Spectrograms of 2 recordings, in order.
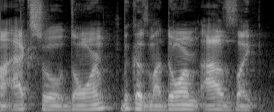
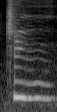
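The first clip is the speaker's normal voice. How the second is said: high-pitched "ching"; 3 dB quieter than usual. Shown as a demonstration. Cook voicing over the broccoli prep, high mimicked ching. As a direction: sing out a tiny, very high ching. Imitates a noise while cooking.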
